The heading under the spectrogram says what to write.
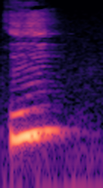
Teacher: Il se prononce exactement comme la voyelle I, mais avec le premier ton.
